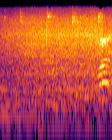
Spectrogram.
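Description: Steady background noise with indistinct voices. A held low-pitched tone dies away in the first half-second.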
